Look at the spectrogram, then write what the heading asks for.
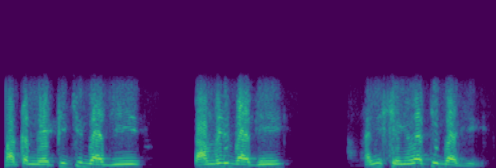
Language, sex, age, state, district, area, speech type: Goan Konkani, male, 60+, Goa, Murmgao, rural, conversation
